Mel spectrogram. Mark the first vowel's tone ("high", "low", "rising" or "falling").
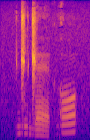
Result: falling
